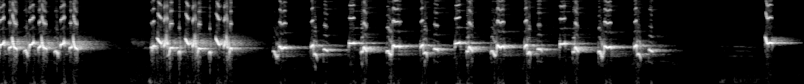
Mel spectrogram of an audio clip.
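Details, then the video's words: Energetic ropel song of a sooty-headed bulbul, played as a lure for other bulbuls: dense chattering whistles, a brief gap, then a steady series of evenly spaced clear notes, ending with one isolated whistle. "trucukan gacor ROPEL PANJANG buat pancingan trucukan agar bunyi"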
